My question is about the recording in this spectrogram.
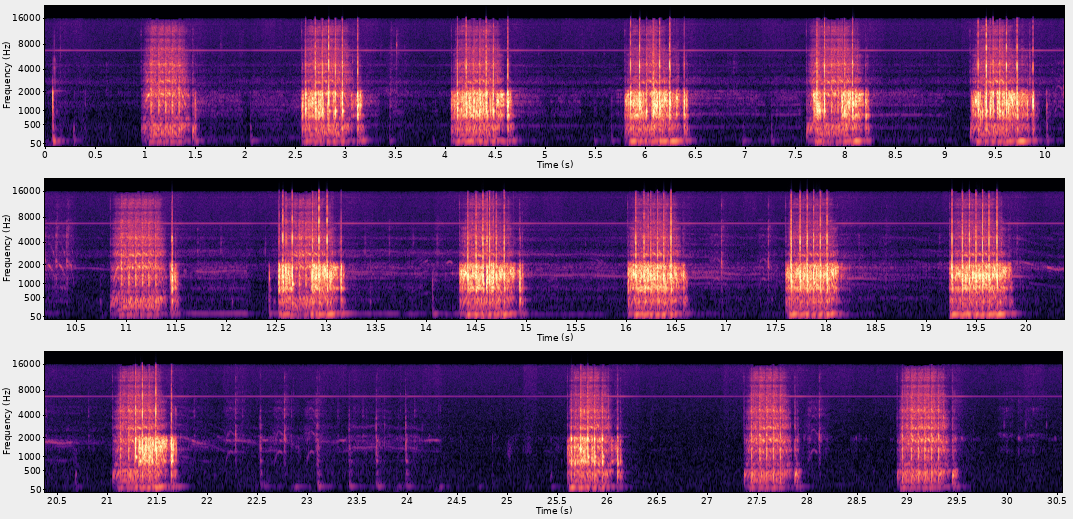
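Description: Airsoft electric support weapon (LSW) firing short bursts, each about half a second long, roughly one burst every second and a half, sixteen in all with a break of a few seconds near the end.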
